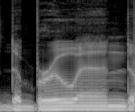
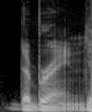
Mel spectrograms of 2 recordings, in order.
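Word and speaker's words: De Bruyn: And I thought it was DeBruin. It's D-E and then B-R-U-Y-N. – Right. – Pronounced DeBrain.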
